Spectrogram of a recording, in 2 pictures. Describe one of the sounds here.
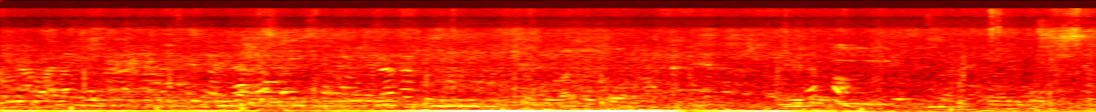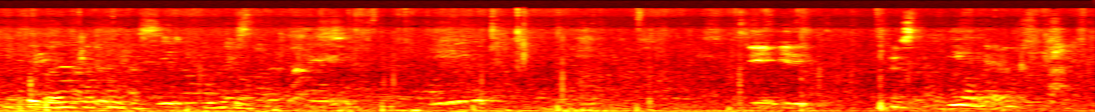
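Footsteps tap on cobblestones.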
